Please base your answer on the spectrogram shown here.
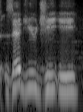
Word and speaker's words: Zugezogenen: And he's saying, "How do you say Zugezogenen?" It's Zugezogenen, according to the Hoopla subtitles, anyway. And he says Zugezogenen.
